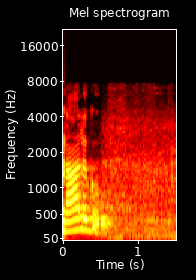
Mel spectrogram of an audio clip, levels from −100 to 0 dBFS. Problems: constant background noise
